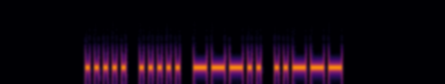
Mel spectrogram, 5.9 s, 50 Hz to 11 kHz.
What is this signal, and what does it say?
Morse code, heard as a keyed tone, about 20 wpm, 700 Hz. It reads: 5582
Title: Numbers - 4-Digit 20wpm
